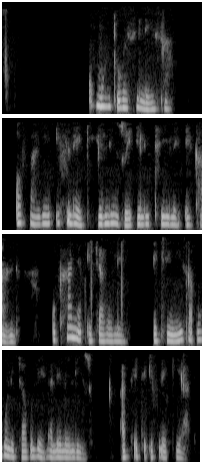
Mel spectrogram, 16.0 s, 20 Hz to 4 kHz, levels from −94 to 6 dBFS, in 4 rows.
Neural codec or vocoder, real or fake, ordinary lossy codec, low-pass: none; real; MP3, 24 kbps; 3.6 kHz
